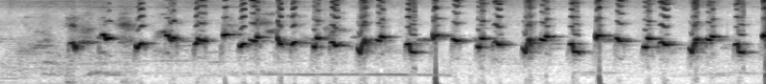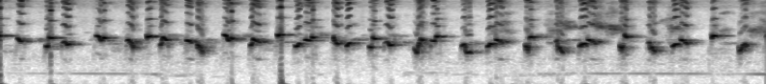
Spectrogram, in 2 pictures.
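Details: Yellow-vented bulbul song used as a training master for birds that have stopped singing: a steady stream of rapid, bubbly whistled notes, each dipping and rising, repeated about once a second with hardly a pause.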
